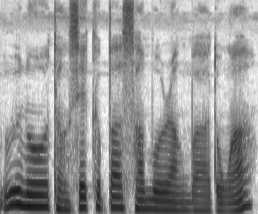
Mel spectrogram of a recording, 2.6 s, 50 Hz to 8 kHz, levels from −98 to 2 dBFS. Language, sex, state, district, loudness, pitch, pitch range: Garo, male, Meghalaya, South Garo Hills, -15 LUFS, 130 Hz, 115-155 Hz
